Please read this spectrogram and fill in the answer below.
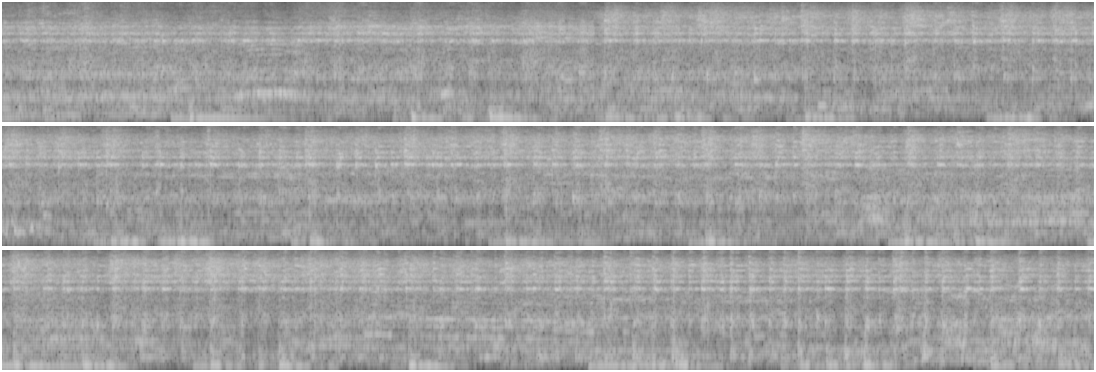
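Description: Devotional procession music: a barrel hand drum beating a steady pulse about once a second, with small hand cymbals jingling continuously and a group of voices singing a bhajan.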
